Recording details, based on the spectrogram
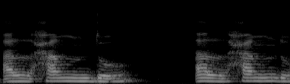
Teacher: পরিপূর্ণ দু হতে হলে কি হতে হবে মুখটা একটু গোল করতে হবে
